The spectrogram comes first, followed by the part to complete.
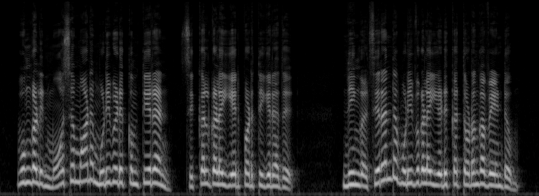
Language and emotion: Tamil, angry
